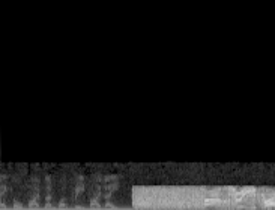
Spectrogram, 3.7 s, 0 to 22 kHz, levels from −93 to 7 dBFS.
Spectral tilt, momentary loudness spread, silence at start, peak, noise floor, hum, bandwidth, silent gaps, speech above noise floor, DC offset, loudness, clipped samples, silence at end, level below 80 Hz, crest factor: -8.5 dB/octave; 12 LU; 0 s; -8 dBFS; -42 dBFS; none; 5.2 kHz; none; 12 dB; under 0.1%; -21 LUFS; under 0.1%; 0 s; -46 dBFS; 16 dB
